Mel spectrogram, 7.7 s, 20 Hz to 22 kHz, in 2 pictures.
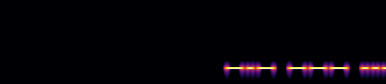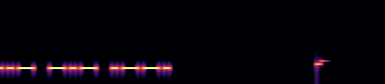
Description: Morse code, heard as a keyed tone, about 21 wpm, 700 Hz. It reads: KO4KP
